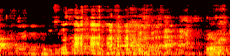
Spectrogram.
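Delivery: an unvoiced laugh of amusement; long amused laugh; breathy laugh. Real, not acted. Laughs after the krupuk joke.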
